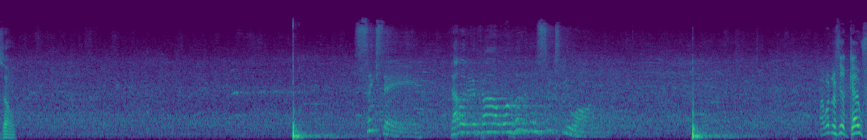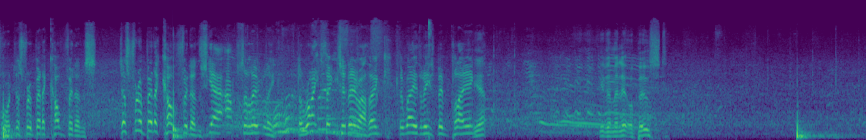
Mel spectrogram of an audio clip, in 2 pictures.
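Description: A dart thuds sharply into a dartboard.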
